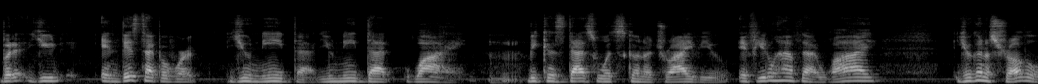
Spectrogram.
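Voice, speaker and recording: At a fairly slow pace, a man talks in a fairly high pitch with ordinary pitch variation. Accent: Spanish. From Puerto Rico. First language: Spanish. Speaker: theater movement teacher. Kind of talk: interview.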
